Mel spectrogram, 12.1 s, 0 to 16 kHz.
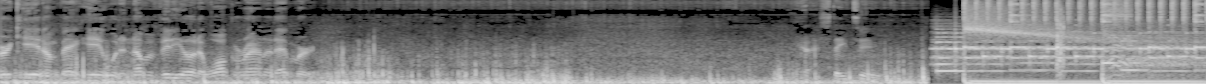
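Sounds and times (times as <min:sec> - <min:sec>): wind buffeting microphone: 0:00.0 - 0:09.3.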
